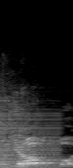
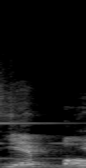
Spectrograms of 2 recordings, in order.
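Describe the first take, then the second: First: The first vowel sounds like 'yo'. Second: The first vowel sounds like 'ye'. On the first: The speaker calls it wrong. "It's not yopo" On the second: The speaker calls it right. "it's yepo"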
